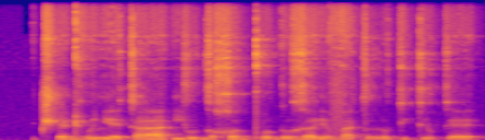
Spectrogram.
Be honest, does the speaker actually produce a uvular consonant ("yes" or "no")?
yes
